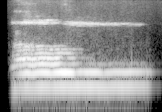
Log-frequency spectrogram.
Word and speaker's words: Om: Om. Si ustedes se pueden dar cuenta, la pronunciación de la M es como la pronunciación de un buey, de una vaca.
